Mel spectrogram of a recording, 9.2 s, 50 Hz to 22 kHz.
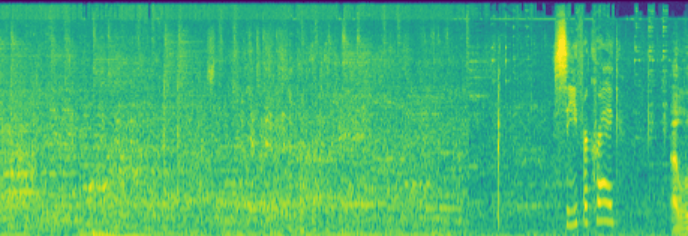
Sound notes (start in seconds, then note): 1.0 people laughing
